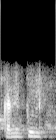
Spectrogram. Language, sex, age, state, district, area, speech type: Maithili, female, 18-30, Bihar, Samastipur, rural, conversation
